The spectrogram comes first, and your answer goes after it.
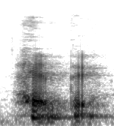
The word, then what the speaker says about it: gente: guide and know, "Ah, the 'G' is pronounced "H" when it comes before "i" or "e," so this word has to be pronounced "gente."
